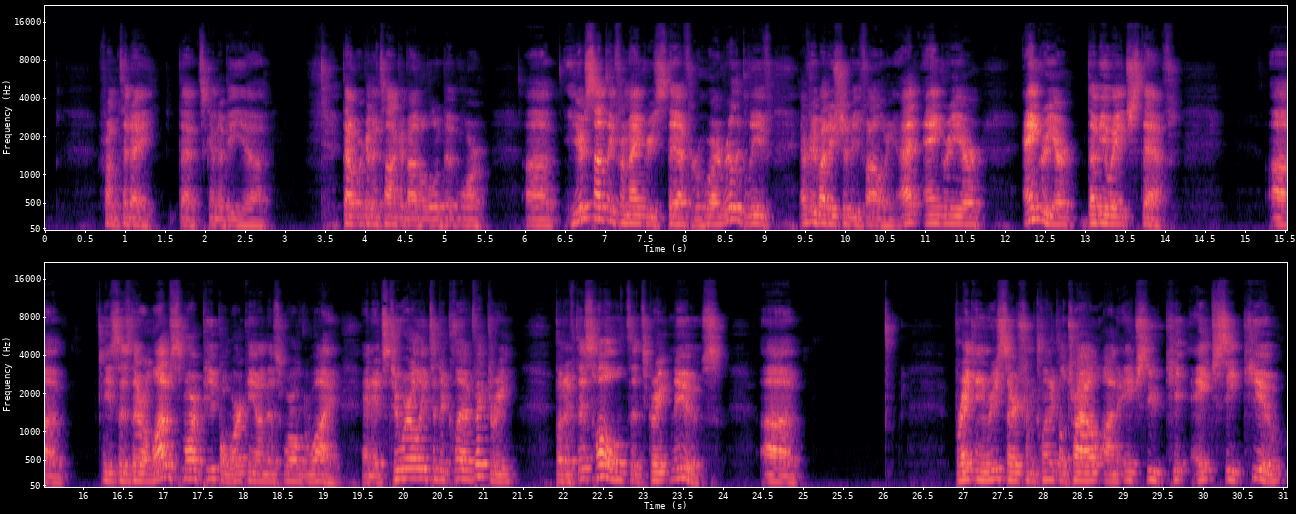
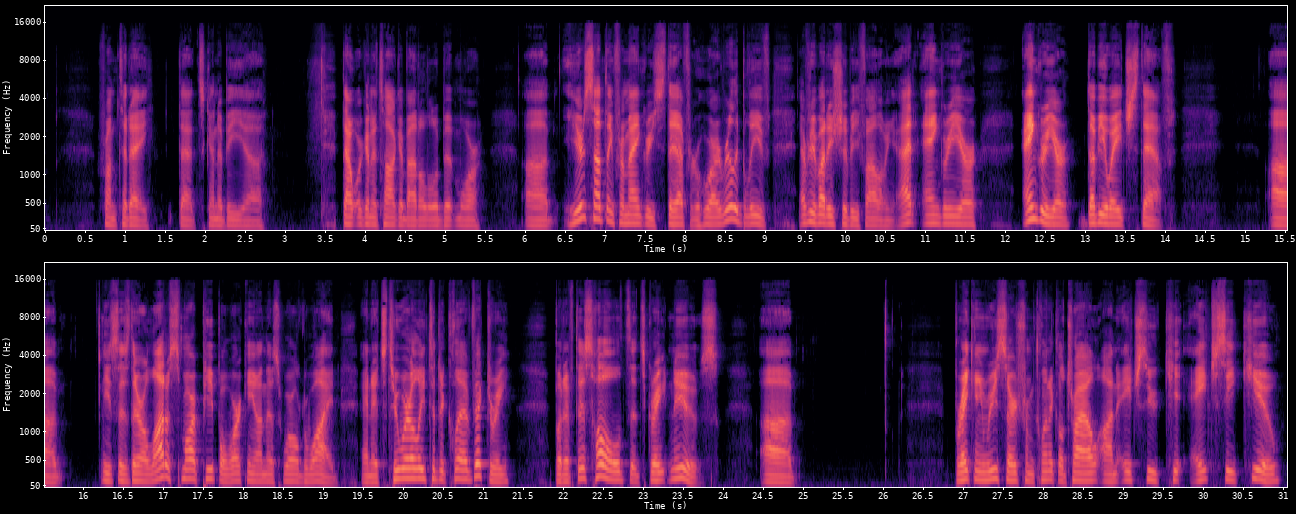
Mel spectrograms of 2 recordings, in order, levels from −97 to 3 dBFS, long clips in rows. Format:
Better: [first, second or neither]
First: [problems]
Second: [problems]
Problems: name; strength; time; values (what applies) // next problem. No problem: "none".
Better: second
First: room echo; noticeable; dies away in 0.3 s // off-mic speech; far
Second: none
